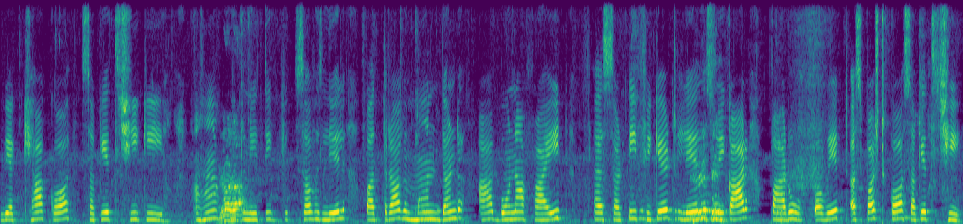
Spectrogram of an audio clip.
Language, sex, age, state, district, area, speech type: Maithili, female, 18-30, Bihar, Araria, rural, read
